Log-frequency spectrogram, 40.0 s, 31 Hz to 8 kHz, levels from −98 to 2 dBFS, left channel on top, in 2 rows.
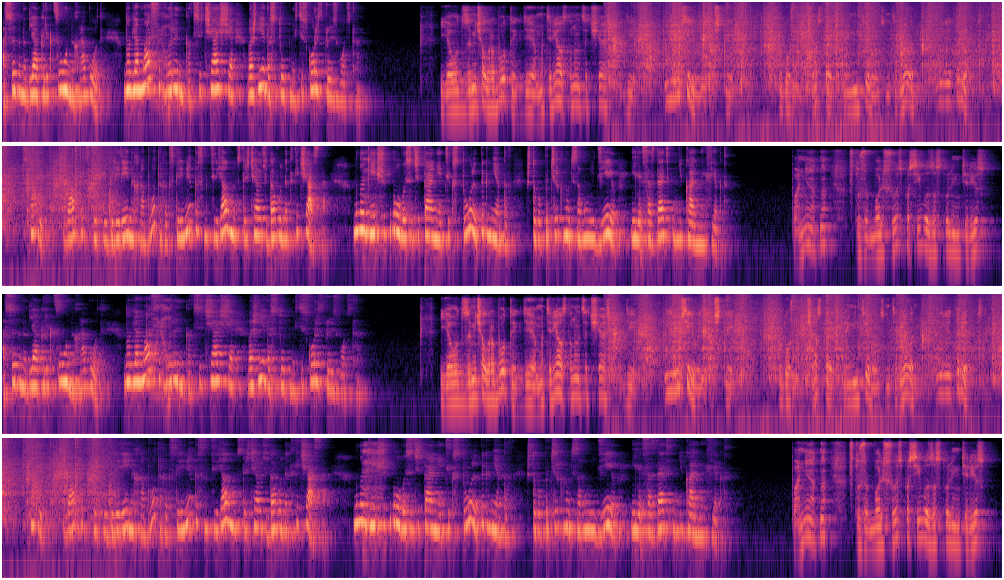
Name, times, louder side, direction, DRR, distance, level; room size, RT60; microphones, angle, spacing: voice 1, 0.0-1.9 2.4-7.2 20.6-20.8 21.2-26.5 27.0-30.1 30.6-32.3 32.6-34.3, left 3 dB, 50° left, 9 dB, 0.5 m, -25 dB
voice 2, 2.9-3.4 8.5-14.7 15.5-19.6 27.2-27.7 35.8-39.7, right 3 dB, 30° right, 13 dB, 0.4 m, -32 dB
sound 1, 12.0-22.3, left 1 dB, ahead, 1.6 m, -34 dB
10.5 x 6.7 x 4.2 m, 0.76 s
head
